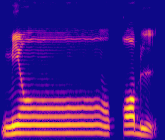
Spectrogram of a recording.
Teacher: যেমন আমি যদি বলি মোটা করে সঠিকটা বলি, তাহলে দেখেন আমার গুন্নাহটাও মোটা হচ্ছে, প্লাস মুস্তালিয়ার হরফটা সেটাও আদায় হচ্ছে।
